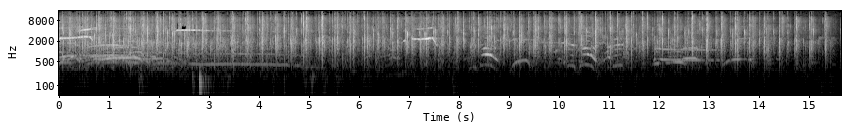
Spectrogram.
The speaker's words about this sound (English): So, …, you want to come on out? Everyone give a big round of applause for ….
